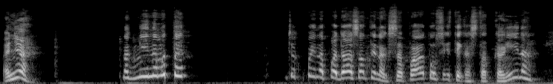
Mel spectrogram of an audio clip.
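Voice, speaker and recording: A man's voice: extremely high pitch, wildly swooping pitch, fairly quick, fairly bright tone, exaggerated voice. An actor playing a middle-aged, thrifty father who grumbles and exclaims in a radio drama, with an Ilocano Filipino accent. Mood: shocked.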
